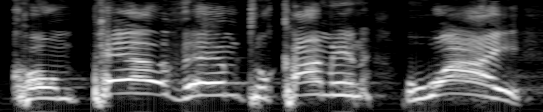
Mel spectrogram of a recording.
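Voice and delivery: full-force preaching. Acted. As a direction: hammer each line home. Building sermon refrain, shouting.

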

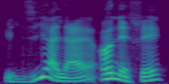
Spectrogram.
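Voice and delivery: ordinary delivery

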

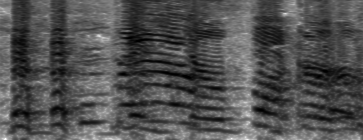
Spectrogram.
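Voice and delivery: slow words through helpless laughter; laughing hysterically. Real, not acted. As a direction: crack up while saying it.

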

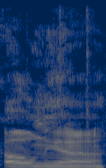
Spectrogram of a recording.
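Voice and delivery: normal talking voice

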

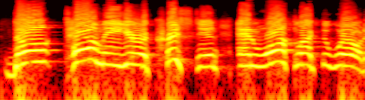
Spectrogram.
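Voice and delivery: high, loud, slow pleading cry; John's exclamation, high and slow; voicing John's exclamation. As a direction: cry out as the apostle John. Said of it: "It's like First John says".

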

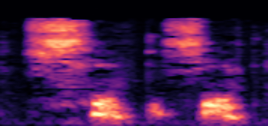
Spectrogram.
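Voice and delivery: hushed, voiceless whisper; barely audible, breath-only repeat. Real, not acted. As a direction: drop right down and whisper each "shift". Same word repeated in a hush.

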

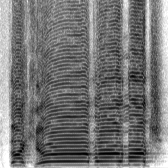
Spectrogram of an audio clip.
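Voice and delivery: high, loud, sustained catchphrase; showman's ringing thank-you; showy sign-off. Acted. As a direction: belt it out on one held high note.

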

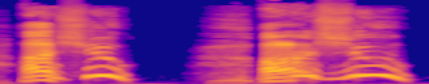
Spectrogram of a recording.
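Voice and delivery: two huge high sneezes; snowman's loud sneezes. Acted. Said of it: "sneezed the snowman".

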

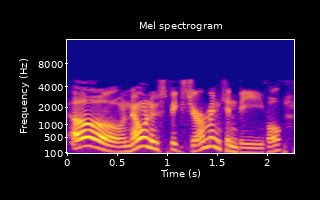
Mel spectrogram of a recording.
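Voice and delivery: high, relieved mock exclamation; gullible board. Parole board swallowing the lie, mock relieved. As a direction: fall for it gushingly. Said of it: "And they're like".

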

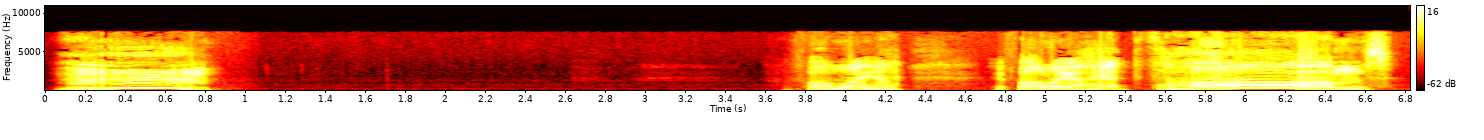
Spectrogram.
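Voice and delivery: high, slow dopey cow; wistful cow wishing aloud. Acted. Voicing a cow wishing for thumbs.

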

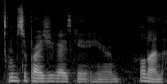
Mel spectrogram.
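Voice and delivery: ordinary delivery

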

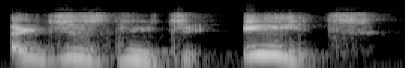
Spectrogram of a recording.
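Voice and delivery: high, whiny mock complaint; mock whiny hunger. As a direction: squeak out a hungry whine. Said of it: "I was like".

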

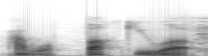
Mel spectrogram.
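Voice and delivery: ordinary talk

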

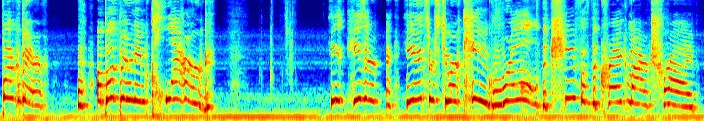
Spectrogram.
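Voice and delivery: high, cackling goblin blurting; bloodthirsty cackling goblin. Acted. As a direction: shriek it out like a frantic goblin. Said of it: "Great goblin voice".

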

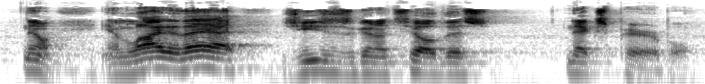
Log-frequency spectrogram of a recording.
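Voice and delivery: ordinary talk, nothing marked

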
